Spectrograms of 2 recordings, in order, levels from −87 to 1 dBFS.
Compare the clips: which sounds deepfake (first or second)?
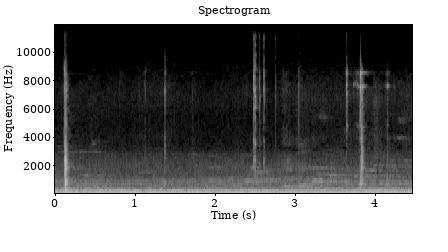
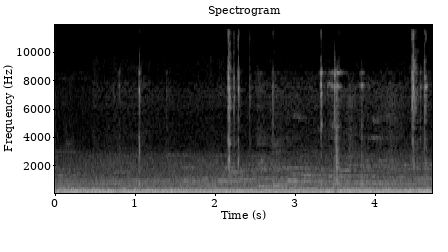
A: second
